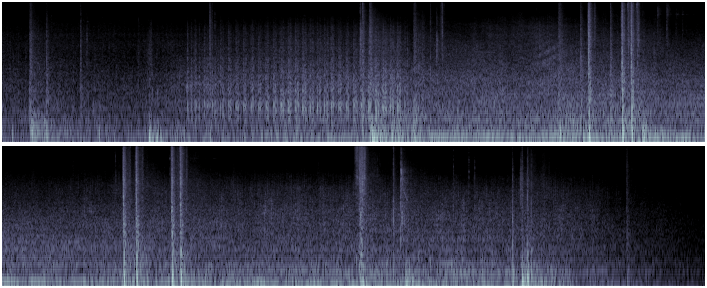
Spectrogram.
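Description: Gunfire in the World War II shooter Hell Let Loose, heard as repeated sharp rifle shots and short bursts, some close and loud, others distant, over a constant rumble of battle.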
